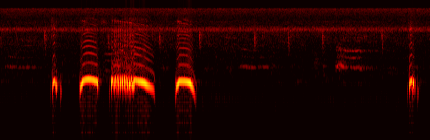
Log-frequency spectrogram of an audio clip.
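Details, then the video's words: Spotted dove decoy calling to attract wild doves: one full low cooing phrase of a short note, a coo, a long burry coo and a closing coo, then a soft distant whistle and the first note of the next phrase. "Chim cu gáy gọi hay kích bổi chuẩn chim cu gáy mồi"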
